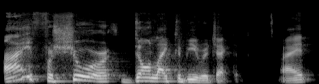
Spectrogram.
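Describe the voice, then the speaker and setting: An outspoken man in his forties hosts a casual conversation, loud and emphatic as he makes his points. His voice is a little husky, sitting at an ordinary middle pitch. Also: very animated, measured pace. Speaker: podcast host.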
